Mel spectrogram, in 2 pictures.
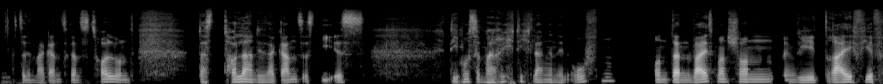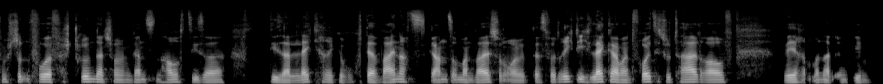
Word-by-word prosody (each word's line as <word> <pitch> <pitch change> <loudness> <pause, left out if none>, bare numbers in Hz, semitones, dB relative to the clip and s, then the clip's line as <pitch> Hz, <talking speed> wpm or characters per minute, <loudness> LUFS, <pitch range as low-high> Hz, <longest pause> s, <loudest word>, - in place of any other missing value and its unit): Das 110 - -17
ist 105 - -11
dann 100 - -7
immer 95 -1 -7
ganz, 95 +4 -5
ganz 105 -3 -2
toll 125 +1 +1
und 105 -3 -6 0.6
das - - 0
Tolle 120 +2 +3
an 115 - -1
dieser 105 0 -4
Gans 105 +5 +2
ist, - - -3
die - - -5
ist - - +3 0.8
die - - -4
muss 120 0 +1
immer 100 -3 -2
richtig 120 - -6
lang 110 0 -3
in 105 - -9
den 100 - -9
Ofen 165 +9 -8 0.4
und 110 0 -4
dann 105 -2 +6
weiß 130 +7 +8
man 125 -2 +1
schon 120 0 -1
irgendwie 105 0 -3
3, 110 +3 +6
4, 120 0 0
5 120 -1 -8
Stunden 120 - -4
vorher 115 -1 +3
verströmt 125 0 -2
dann 115 - +2
schon 110 -2 -3
im 105 - -10
ganzen 110 0 -5
Haus 110 +1 -1
dieser 105 0 -3 0.5
dieser 105 -3 +2
leckere 110 +2 -1
Geruch 105 +4 -10
der 105 -2 +3
Weihnachtsgans 115 0 +1
und 105 - -4
man 105 -1 -3
weiß 105 +1 +4
schon: - - -7
„Oh, 100 +1 -2
das - - -5
wird 110 - -3
richtig 125 -2 0
lecker“, 120 0 +7
man 105 -2 -1
freut 125 0 +2
sich 130 - -6
total 115 +1 +2
drauf, 105 +1 +1 0.5
während 105 +1 0
man 105 - -5
dann 105 - -2
irgendwie 100 -2 -8
110 Hz, 220 wpm, -26 LUFS, 105-120 Hz, 0.8 s, weiß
